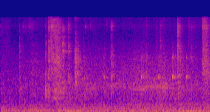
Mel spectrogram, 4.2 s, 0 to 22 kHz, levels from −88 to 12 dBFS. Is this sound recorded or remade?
recorded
